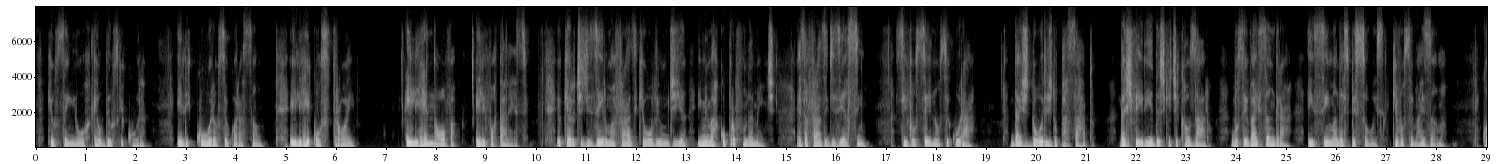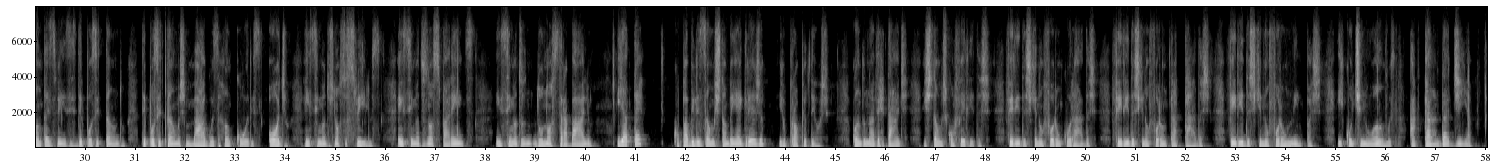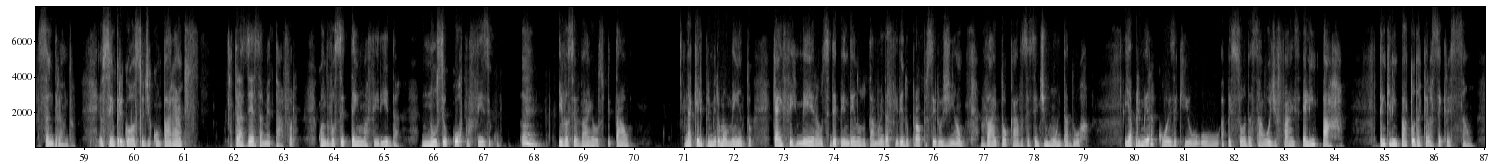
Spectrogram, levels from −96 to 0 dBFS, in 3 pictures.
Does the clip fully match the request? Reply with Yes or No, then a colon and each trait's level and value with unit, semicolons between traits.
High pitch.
No: medium, 155 Hz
